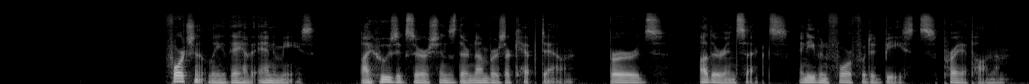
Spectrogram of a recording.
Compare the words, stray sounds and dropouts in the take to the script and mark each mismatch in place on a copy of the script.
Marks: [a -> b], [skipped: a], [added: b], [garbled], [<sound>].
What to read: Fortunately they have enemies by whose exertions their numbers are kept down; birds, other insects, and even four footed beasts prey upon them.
Fortunately they have enemies by whose exertions their numbers are kept down; birds, other insects, and even four footed beasts prey upon them.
